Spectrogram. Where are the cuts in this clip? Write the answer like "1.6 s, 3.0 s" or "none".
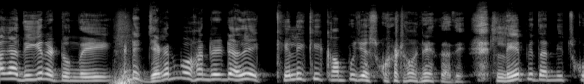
1.2 s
